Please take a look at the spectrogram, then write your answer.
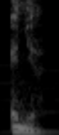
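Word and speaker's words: ñ: And in the midst of this exploration, don't forget the unique N, pronounced Enye.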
